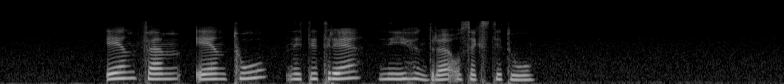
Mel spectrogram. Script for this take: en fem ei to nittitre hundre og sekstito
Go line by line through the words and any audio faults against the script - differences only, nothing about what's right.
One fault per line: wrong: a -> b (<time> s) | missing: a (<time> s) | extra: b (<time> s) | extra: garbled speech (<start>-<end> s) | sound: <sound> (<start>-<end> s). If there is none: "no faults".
wrong: ei -> en (1.9 s)
extra: ni (3.8 s)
